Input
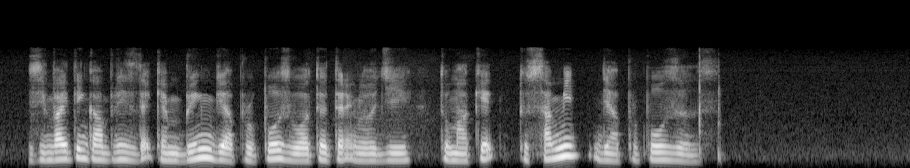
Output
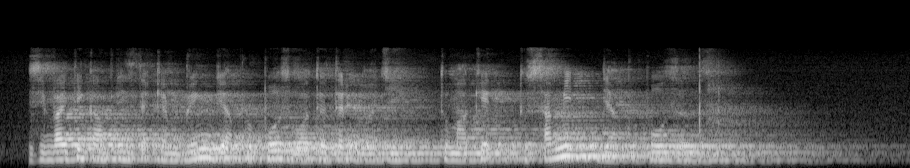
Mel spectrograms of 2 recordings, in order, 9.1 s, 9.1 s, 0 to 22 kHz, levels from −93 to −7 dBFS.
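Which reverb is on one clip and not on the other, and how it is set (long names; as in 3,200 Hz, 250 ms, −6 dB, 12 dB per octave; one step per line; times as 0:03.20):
comb and all-pass reverb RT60 3.4 s, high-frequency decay 0.3×, pre-delay 55 ms, DRR 1.5 dB
level −4 dB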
